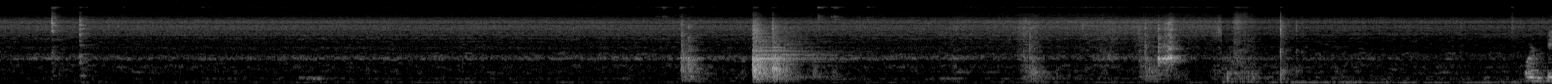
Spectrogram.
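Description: Chopped fenugreek leaves sizzle in a hot pan with a steady frying hiss, while a spoon scrapes and stirs in occasional louder bursts, close up.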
